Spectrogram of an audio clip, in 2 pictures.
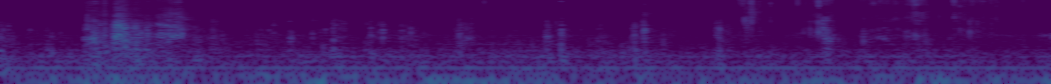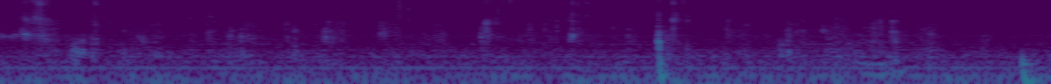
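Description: Faint, close-miked chewing of a fish sandwich: soft wet mouth clicks and small crunches scattered throughout, with one sharper click near the end.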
